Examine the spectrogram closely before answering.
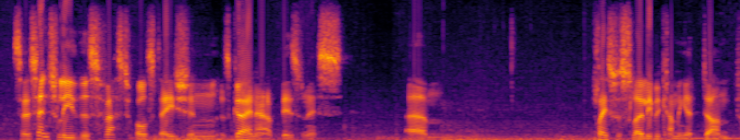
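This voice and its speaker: Amid noticeable background noise, a man with a British accent talks at a fairly quick pace while taking long, frequent pauses. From Britain. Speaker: gamer. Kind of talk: gameplay commentary. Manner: rambling, hesitant.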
